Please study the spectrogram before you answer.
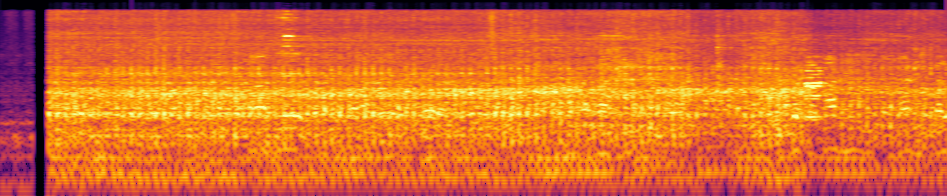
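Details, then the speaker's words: Motorcycle engine idling with an uneven rapid knocking under the running noise, about three a second; crankshaft bearing knock from worn bearing with play. "ये जो crankshaft है ये जो crankshaft है पकड़ो इसको। ये क्रैंकशाफ्ट में साउंड"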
